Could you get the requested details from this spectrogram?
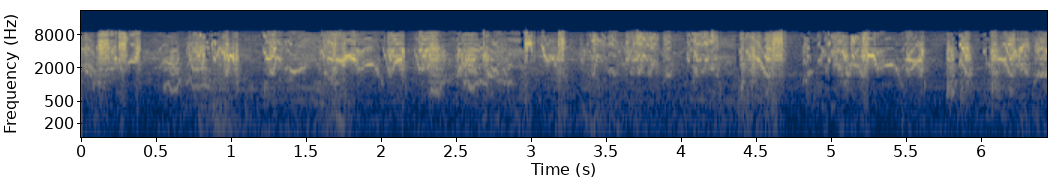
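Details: Mating calls of budgerigars played to prompt breeding. Harsh squawks alternate with chirruping warbles in quick pulses, several voices overlapping with brief gaps.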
